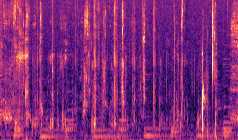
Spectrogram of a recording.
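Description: Close-miked chewing and biting of a fried rice-noodle (guotiao) skewer: soft crunching with wet mouth clicks and smacks, and one sharp, louder click about four seconds in.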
